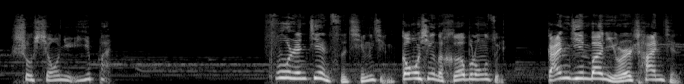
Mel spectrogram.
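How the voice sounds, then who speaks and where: High, lively male storyteller. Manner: animated, expressive telling. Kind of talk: scripted folk-tale narration.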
